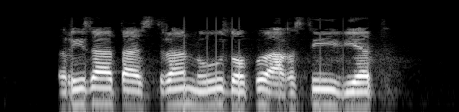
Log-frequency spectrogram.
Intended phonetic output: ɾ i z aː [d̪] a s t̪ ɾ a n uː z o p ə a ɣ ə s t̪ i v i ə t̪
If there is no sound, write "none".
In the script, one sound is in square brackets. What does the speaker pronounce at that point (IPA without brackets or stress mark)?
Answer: t̪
